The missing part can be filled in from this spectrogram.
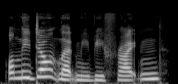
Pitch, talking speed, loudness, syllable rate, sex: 245 Hz, 200 wpm, -17 LUFS, 5.5 syllables/s, female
